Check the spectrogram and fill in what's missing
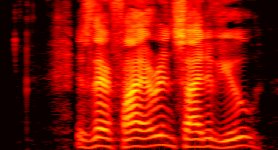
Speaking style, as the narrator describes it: asked Shaggy

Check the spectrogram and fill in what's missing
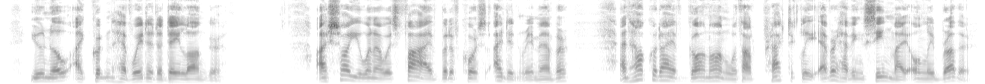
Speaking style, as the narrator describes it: she said quickly

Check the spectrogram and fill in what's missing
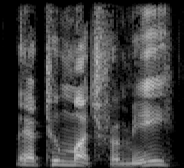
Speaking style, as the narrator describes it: Carol sighed to Kennicott

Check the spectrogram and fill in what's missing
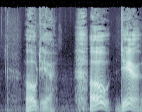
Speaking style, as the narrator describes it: groaned Little Klaus up in the shed when he saw the good food disappearing

